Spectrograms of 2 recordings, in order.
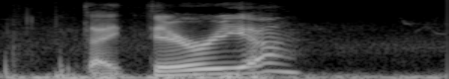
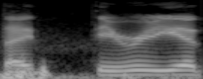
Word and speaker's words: diphtheria: uh what is that ditheria is that how you pronounce that diphtheria that's an infection of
